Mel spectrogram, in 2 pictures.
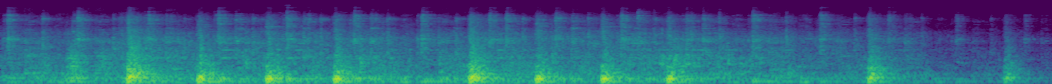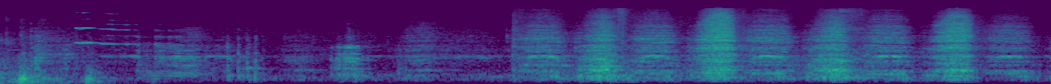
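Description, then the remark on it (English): An old, shiny dark green stationary engine sitting on a wood pallet chugs in loud, steady, evenly spaced beats, fades to a quiet lull, then picks up its rhythmic puffing again, with no one speaking. “But this was the first engine I ever started.”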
